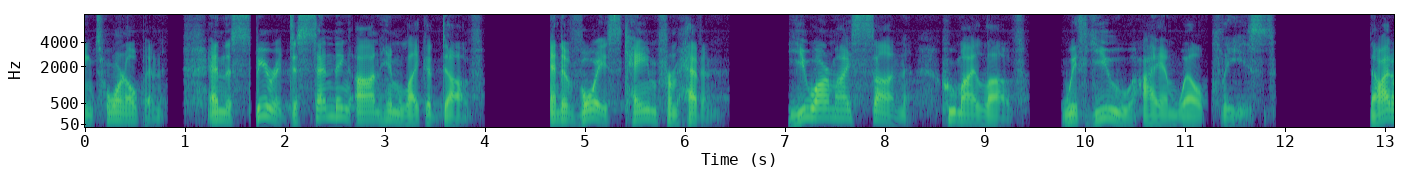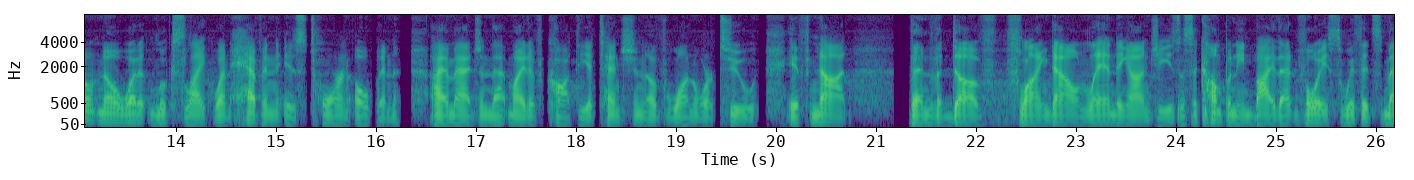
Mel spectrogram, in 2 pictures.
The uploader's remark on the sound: Bethany, Appleton, WI. Preached this sermon at Bethany's Sunday worship on January 7, 2023.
